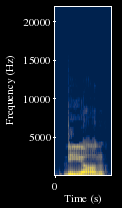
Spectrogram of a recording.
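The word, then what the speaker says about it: DeJong: So, yeah, so my last name is DeYoung, and, I understand that it's, like, hard to pronounce because it's D-E-J-O-N-G, and it's a Dutch name,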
